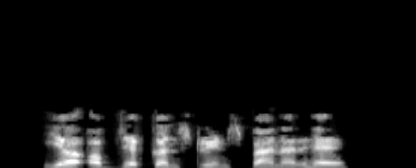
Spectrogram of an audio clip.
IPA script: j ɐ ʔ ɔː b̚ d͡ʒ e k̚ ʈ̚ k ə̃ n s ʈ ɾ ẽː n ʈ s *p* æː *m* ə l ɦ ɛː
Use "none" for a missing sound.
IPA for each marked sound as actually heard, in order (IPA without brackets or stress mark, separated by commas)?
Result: p, n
